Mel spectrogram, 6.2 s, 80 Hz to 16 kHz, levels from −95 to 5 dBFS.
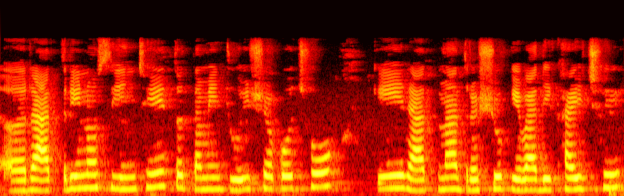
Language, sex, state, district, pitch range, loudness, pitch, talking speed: Gujarati, female, Gujarat, Gandhinagar, 200-235 Hz, -17 LUFS, 220 Hz, 145 wpm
